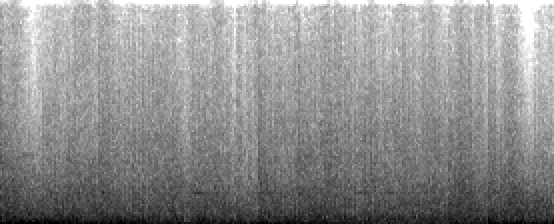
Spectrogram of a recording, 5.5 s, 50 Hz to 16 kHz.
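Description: Panther tank cannon fire and battle explosions in Company of Heroes 2 form a dense, continuous roar of booming blasts and rumbling gunfire, loud and close throughout.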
